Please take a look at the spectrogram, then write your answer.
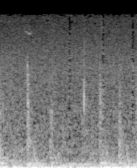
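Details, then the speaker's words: Subaru Forester with front wheel raised, rocked back and forth by hand: light, uneven clicks while the shaft stays still and the outer joint moves; worn outer CV joint with play. Noise worsened suddenly, mostly under throttle on the right side. "you can hear the clicking but that amount of movement i can't actually really feel the shaft move at all"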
